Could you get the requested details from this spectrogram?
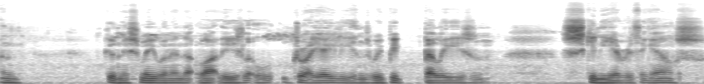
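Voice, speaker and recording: At a moderate pace, a man talks with a very deep, low pitch, a bright, sharp tone and monotone, flat intonation. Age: 60s. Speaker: carnivore diet vlogger. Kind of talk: casual vlog monologue. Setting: outdoors.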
